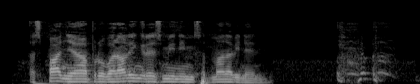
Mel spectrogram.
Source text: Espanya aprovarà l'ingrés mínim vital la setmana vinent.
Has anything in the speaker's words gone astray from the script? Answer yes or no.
yes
